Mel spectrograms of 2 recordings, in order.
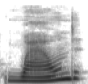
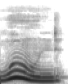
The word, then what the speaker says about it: wound: my finger wind wind and finally we have wound and wound wound is the past tense of wind meaning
